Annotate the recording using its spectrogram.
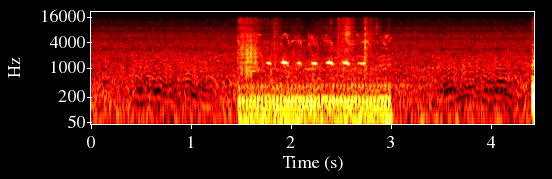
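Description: About a second and a half in, a small bird gives a quick run of about six short, even chirps over a faint low hum, lasting about a second and a half; the rest is near silence.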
